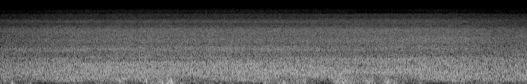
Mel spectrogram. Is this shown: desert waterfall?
yes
